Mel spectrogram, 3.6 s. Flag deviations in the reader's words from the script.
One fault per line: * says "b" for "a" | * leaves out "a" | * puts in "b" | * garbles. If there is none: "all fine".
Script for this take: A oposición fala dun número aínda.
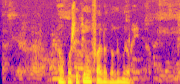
all fine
